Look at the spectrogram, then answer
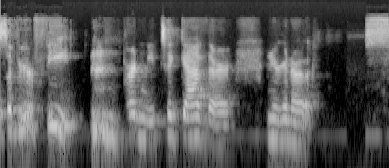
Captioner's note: clears throat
